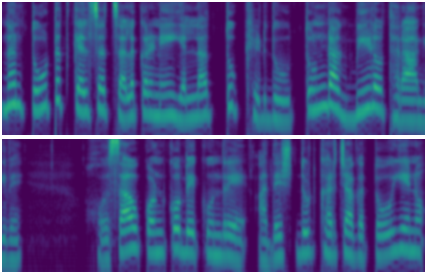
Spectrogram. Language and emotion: Kannada, sad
